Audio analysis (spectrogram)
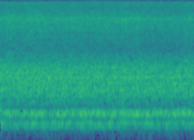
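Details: Buzzing mass of Apis cerana honey bees as a large colony is searched for its queen, intended for keeping at home; unbroken, thick humming drone with steady low-pitched tones and no other sounds.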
